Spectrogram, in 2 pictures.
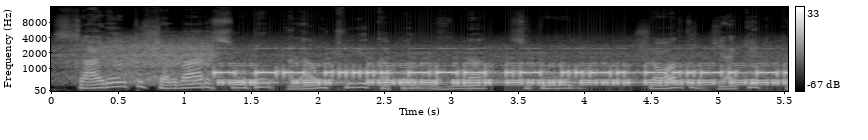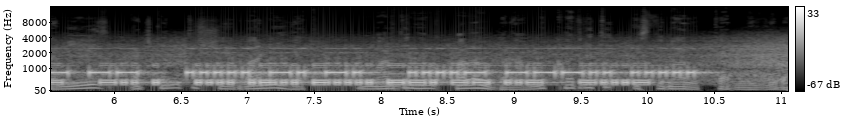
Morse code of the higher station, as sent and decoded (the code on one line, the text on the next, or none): - -- ..... --- .- ..-. -..-. -- -- / ..... -. -. / ....- ---.. .....
TM5OAF/MM 5NN 485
